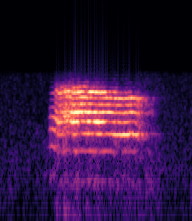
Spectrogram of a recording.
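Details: Katy, a talking pet cat, greeting after she wakes up: one long steady meow of about a second, rich in stacked harmonics, in a quiet room between a person's questions.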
